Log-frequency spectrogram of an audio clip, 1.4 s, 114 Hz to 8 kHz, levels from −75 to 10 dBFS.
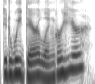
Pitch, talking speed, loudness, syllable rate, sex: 195 Hz, 210 wpm, -15 LUFS, 5.4 syllables/s, female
